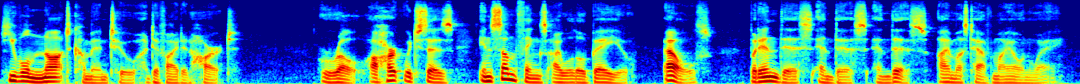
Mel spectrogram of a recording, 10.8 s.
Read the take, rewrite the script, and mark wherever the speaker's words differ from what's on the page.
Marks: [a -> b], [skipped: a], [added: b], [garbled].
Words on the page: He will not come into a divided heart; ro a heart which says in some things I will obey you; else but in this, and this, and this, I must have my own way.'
He will not come into a divided heart; ro a heart which says in some things I will obey you; else but in this, and this, and this, I must have my own way.'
